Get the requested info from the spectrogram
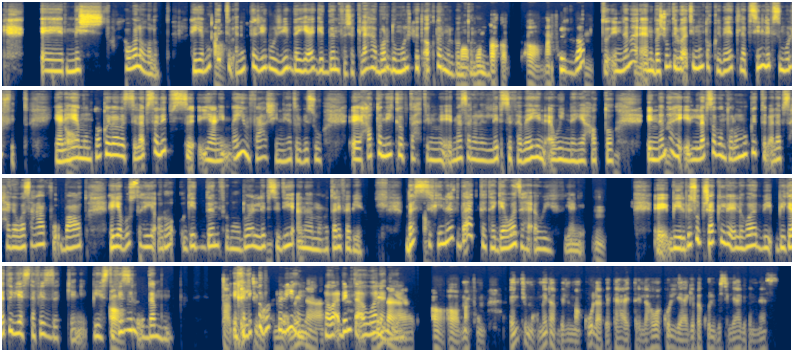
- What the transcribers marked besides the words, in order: in French: "jupe وjupe"; tapping; in English: "make up"; other background noise
- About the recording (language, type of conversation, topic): Arabic, podcast, إزاي بتتعامل/بتتعاملي مع آراء الناس على لبسك؟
